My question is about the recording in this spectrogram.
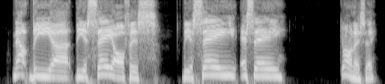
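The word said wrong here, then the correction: assay: Yeah, I think it's a say.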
